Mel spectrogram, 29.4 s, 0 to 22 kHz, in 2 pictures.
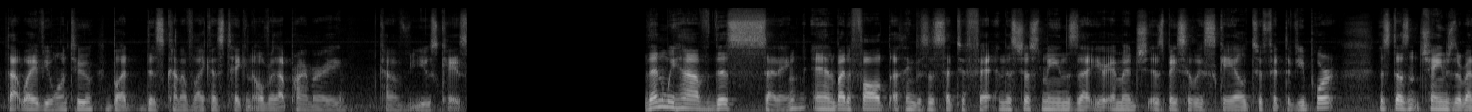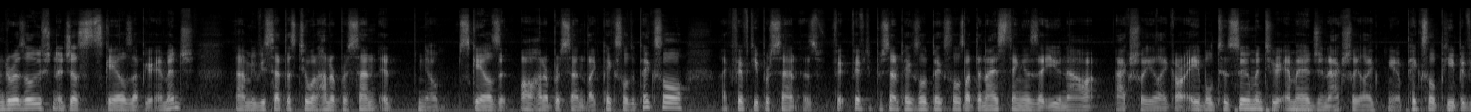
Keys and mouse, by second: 0.3 click, 1.2 click, 6.4 click, 6.5 click, 6.8 click, 8.4 click, 10.3 click, 16.5 click, 17.6 click, 19.1 click, 21.6 click, 22.3 click, 24.3 click, 24.5 click.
